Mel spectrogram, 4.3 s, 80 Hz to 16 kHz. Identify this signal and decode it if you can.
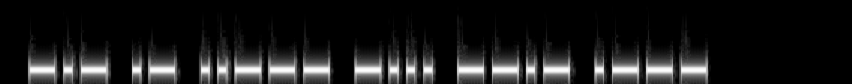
Morse code, heard as a keyed tone, about 28 wpm, 700 Hz. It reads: KA2BQJ
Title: USA Callsign DE Callsign - 6 Characters - 28wpm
